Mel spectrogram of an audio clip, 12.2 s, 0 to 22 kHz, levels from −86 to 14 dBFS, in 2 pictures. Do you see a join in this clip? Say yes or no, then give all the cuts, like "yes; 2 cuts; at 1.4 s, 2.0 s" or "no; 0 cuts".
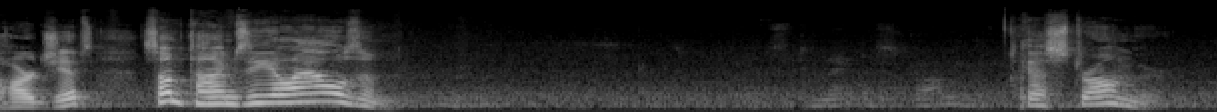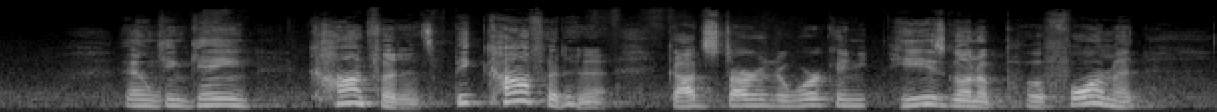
yes; 3 cuts; at 5.1 s, 6.9 s, 10.4 s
